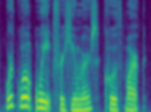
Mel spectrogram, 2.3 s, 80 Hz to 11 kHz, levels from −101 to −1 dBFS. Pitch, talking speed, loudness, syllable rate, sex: 185 Hz, 185 wpm, -18 LUFS, 3.9 syllables/s, female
